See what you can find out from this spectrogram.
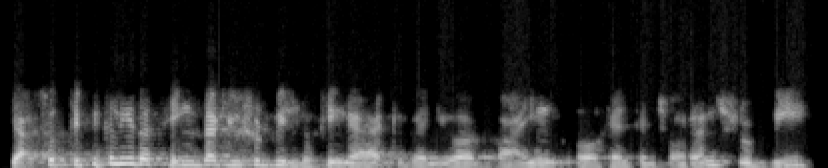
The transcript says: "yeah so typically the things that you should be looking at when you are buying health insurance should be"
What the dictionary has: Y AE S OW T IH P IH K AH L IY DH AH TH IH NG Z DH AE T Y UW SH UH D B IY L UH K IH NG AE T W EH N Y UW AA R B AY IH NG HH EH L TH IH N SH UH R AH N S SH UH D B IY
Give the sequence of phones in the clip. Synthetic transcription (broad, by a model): Y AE S OW T IH P IH K AH L IY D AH T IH NG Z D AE T Y UW SH UH D B IY L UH K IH NG AE T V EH L Y UW AA R B AY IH NG HH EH L T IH N SH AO R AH N S SH UH D B IY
